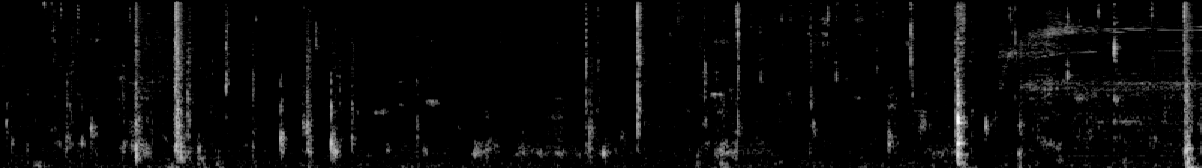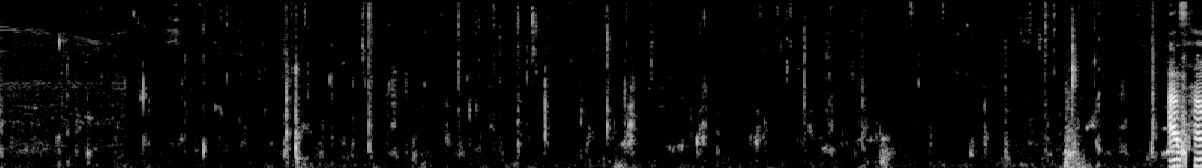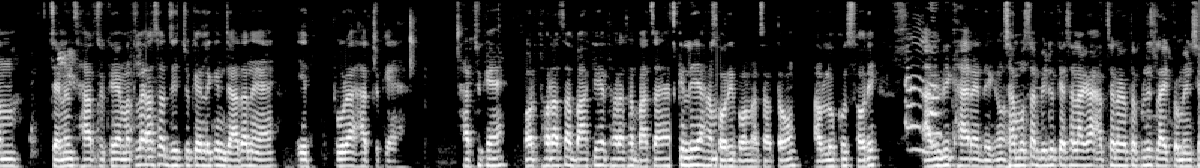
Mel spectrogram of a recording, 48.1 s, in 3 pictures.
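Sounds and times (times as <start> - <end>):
chewing crunchy food: 0.0 - 34.6, 35.8 - 39.1.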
